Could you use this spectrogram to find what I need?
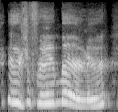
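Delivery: Irish lilt, slow and high; Irish accent. Pretend. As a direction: put on a playful Irish accent. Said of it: "This is my Irish accent impression".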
